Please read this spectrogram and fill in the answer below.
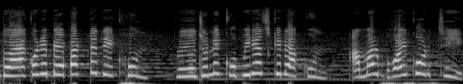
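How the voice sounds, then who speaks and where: A woman playing a worried, pleading young mother in an animated fairy tale. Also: extremely high pitch, a little fast, soft background music. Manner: anxious, pleading.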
